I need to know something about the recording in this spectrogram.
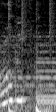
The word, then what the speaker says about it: RWBY: Isn't it pronounced Ruby? Sorry, I stepped off. Oh, I think it's pronounced Ruby.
